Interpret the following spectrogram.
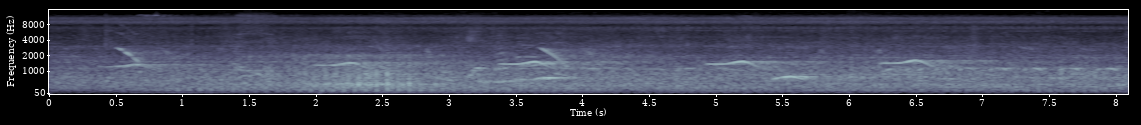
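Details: Wild, nomadic smooth-coated otters in suburban south west Singapore, 1 February 2023 at 5.38pm: short whistled chirps, some sliding up and others dipping, repeat every second or so over a steady background hum.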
